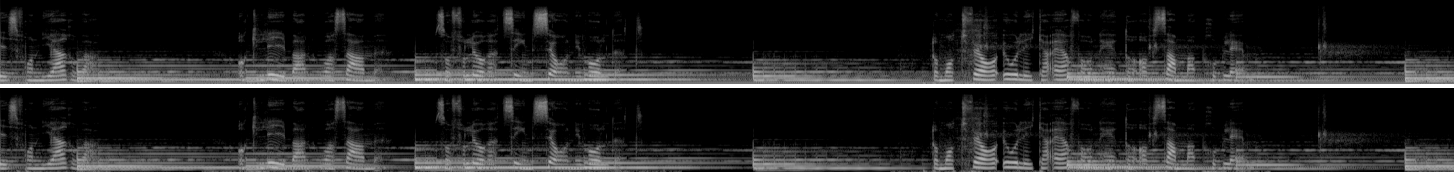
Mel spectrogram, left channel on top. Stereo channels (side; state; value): left; noise; hum, 14 dB below the sound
